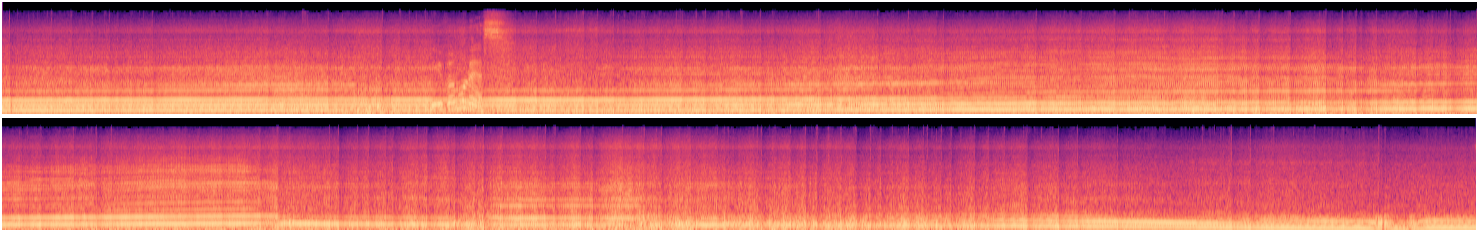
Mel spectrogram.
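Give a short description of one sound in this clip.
A motorcycle engine hums steadily, rising slowly in pitch and then dropping as it slows down.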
